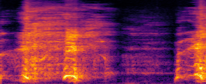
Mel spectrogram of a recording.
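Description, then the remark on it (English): A loud productive wet cough in two harsh bursts, the first a drawn-out hacking fit, followed after a brief pause by another rough cough, with no talking. “That's a productive cough, by the way.”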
